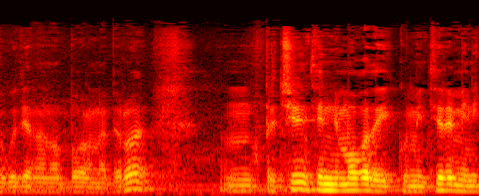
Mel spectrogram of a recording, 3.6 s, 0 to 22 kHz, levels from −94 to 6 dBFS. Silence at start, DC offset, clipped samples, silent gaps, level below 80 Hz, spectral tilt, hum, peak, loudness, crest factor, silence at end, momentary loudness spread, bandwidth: 0 s; under 0.1%; under 0.1%; none; -60 dBFS; -5.5 dB/octave; none; -10 dBFS; -28 LUFS; 18 dB; 0 s; 16 LU; 14 kHz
